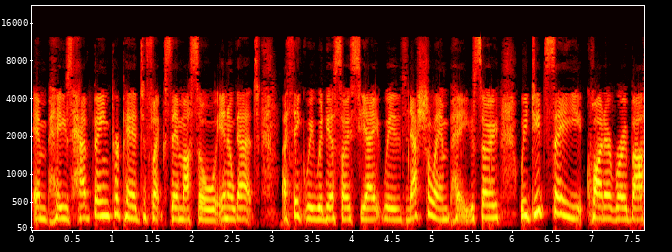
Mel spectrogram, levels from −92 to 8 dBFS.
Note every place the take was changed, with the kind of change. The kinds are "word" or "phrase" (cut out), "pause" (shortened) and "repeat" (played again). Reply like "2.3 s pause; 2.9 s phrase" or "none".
2.5 s word; 3.7 s word; 4.7 s word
